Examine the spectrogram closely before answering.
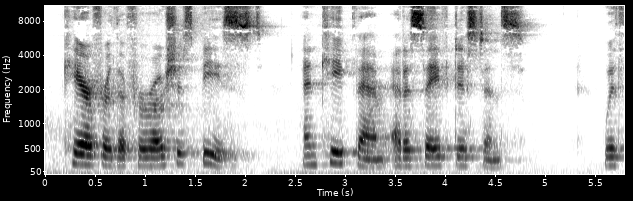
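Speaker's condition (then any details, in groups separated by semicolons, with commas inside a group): No condition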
